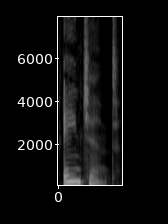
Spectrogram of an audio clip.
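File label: "ancient", English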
